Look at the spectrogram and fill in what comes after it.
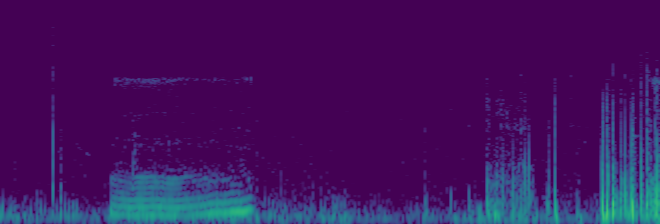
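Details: Sleeping Pekingese kept as a pet, eyes rolled white, lets out a single drawn-out droning snore that dips then rises in pitch, followed by quiet pauses and later rustling and shuffling noises.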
